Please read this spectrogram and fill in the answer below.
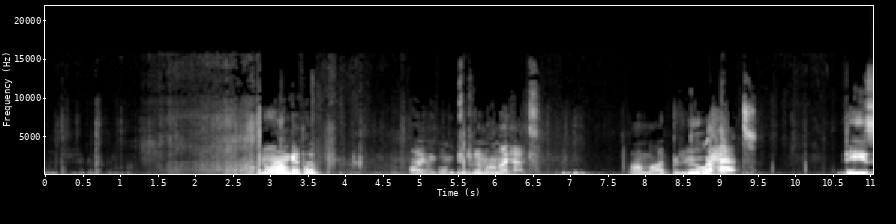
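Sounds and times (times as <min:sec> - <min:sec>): objects rubbing against microphone: 0:01.0 - 0:05.8, 0:06.4 - 0:07.4, 0:09.5 - 0:10.7
person speaking: 0:02.9 - 0:04.0, 0:04.8 - 0:06.7, 0:10.4 - 0:11.0.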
